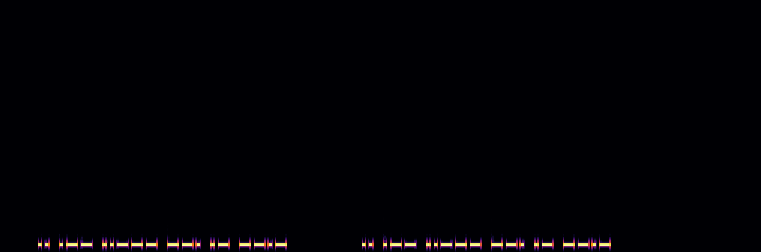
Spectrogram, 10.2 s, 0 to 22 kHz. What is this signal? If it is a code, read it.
Morse code, heard as a keyed tone, about 25 wpm, 700 Hz. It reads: IW2GAQ IW2GAQ
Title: DXCC-100 Call Signs - 6 Characters - Repeated 3x - 25wpm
